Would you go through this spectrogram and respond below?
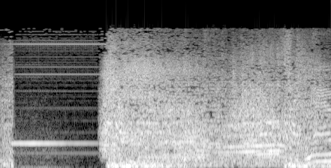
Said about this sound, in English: Now the petrol engine is top dog, and the electric motors are acting as its wingman.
